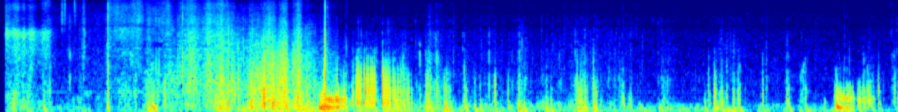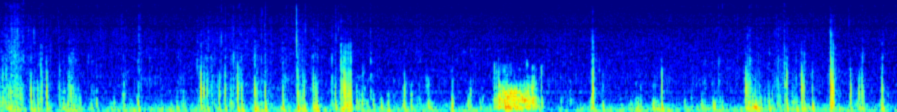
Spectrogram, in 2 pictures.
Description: Constant grumbling in my tummy. I could feel everything, in fact I could feel it with my hand.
